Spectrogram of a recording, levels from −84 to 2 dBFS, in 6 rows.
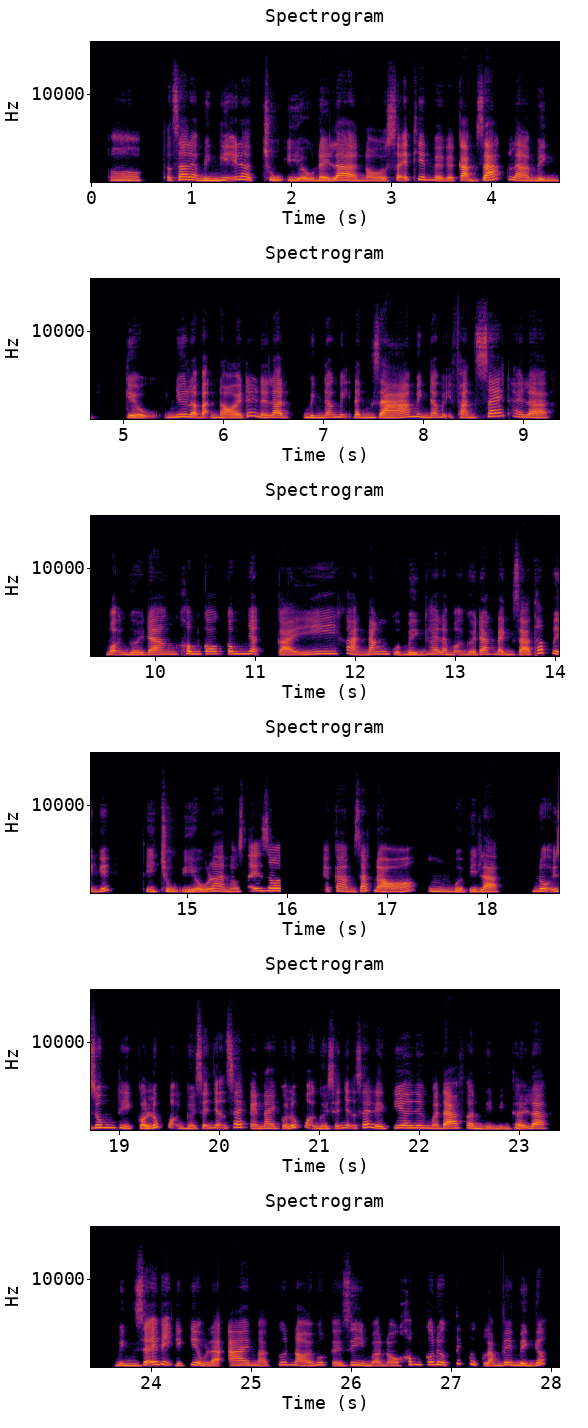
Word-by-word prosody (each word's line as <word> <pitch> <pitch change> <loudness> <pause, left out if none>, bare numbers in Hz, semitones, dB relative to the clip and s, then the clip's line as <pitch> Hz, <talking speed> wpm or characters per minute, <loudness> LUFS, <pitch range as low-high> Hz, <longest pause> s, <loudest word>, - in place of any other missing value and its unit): Ờ, 235 - -5 0.5
thật 260 -3 -3
ra 305 +2 +5
là 290 - +2
mình 210 -2 +2
nghĩ 255 +6 0
là 320 -4 +2
chủ 275 - +1
yếu 195 0 +1
đấy 195 -3 +2
là 235 -2 +5
nó 185 -1 -3
sẽ 195 +7 -1
thiên 305 -5 0
về 205 -6 0
cái 175 - -1
cảm 240 +5 +4
giác 275 +6 +5
là 230 -9 +1
mình, 185 -2 -2 0.3
kiểu 210 -7 +1
như 260 +6 +1
là 255 -4 +4
bạn 210 -1 -1
nói 190 -1 +2
đấy, 375 - -3
đấy 215 - 0
là 230 -3 +2
mình 215 -2 0
đang 245 +2 -1
bị 260 - -5
đánh 195 +2 -1
giá, 210 +4 +4
mình 285 -7 -1
đang 235 +2 -1
bị 250 - -5
phán 200 -1 -2
xét 340 - 0
hay 285 -6 -4
là 210 -4 +1 0.2
mọi 225 -2 -2
người 200 -2 -1
đang 240 +2 +1
không 265 -1 +1
có 280 0 +1
công 275 0 0
nhận 280 -2 0 0.2
cái 220 +11 -1
khả 345 - 0
năng 250 +7 -2
của 220 -5 -4
mình 195 0 -2
hay 245 0 -1
là 220 - -1
mọi 200 -2 -6
người 190 -1 -3
đang 235 +1 0
đánh 185 -2 -2
giá 185 0 +3
thấp 370 - -1
mình 260 -4 -1
ấy, - - 0 0.3
thì 225 -3 -2
chủ 240 -7 -1
yếu 200 +1 0
là 270 -1 +2
nó 195 -4 -5
sẽ 275 0 -1
rơi 295 +2 +3
vào 290 - +6 0.4
cái 205 - -10
cảm 245 -8 -1
giác 260 +10 -1
đó. 200 +4 +1
Ừm, 240 -5 -2
bởi 195 -2 -2
vì 205 - -2
là 195 -2 +3 0.3
nội 245 0 +1
dung 300 +1 +2
thì 260 -6 -1
có 200 -1 +2
lúc - - +3
mọi - - -6
người 200 -4 -3
sẽ 215 - -4
nhận 275 -2 -2
xét 340 +3 +2
cái 205 - -2
này, 240 +1 -1
có 195 -1 -3
lúc - - +2
mọi - - -5
người 205 -2 -1
sẽ 235 +3 -5
nhận 275 -2 -3
xét 320 +7 +3
cái 230 -3 +3
kia, 275 0 +2
nhưng 270 -2 0
mà 205 - -1
đa 245 +4 +6
phần 235 -7 +1
thì 185 - -4
mình 185 -1 -7
thấy 180 0 +1
là 230 0 +3 0.4
mình 205 -3 0
dễ 290 +9 +4
bị 340 -4 0
cái 215 -2 -4
kiểu 260 -8 +2
là 180 0 0
ai 255 +1 +2
mà 225 -4 -3
cứ 290 0 -2
nói 210 -5 -1
một 275 - 0
cái 195 0 -3
gì 255 +2 0
mà 190 -2 -2
nó 180 -1 -4
không 310 +8 -3
có 300 +1 +1
được 285 -4 0
tích 395 0 -8
cực 330 - -5
lắm 195 0 -1
về 275 +3 +3
mình 225 -5 +3
á, - - +1
230 Hz, 280 wpm, -23 LUFS, 200-270 Hz, 0.5 s, vào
